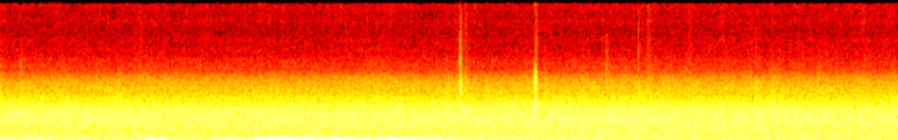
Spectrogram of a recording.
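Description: Steady rain falling, an even hiss, with a short low rumble a little under three seconds in.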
